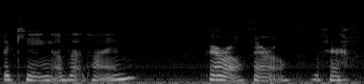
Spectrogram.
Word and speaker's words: Pharaoh: The Pharaoh. P H A R A O H. Pharaoh. You could just use an H. I mean an F.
